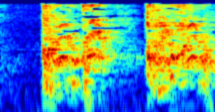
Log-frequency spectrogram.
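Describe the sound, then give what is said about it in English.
Two loud, harsh coughs come from someone with a seasonal chest cold and congested lungs. Each sharp onset trails off into a rough, rasping tail, with a brief pause between the two. “the inevitable cough was coming. That's that time of year.”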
